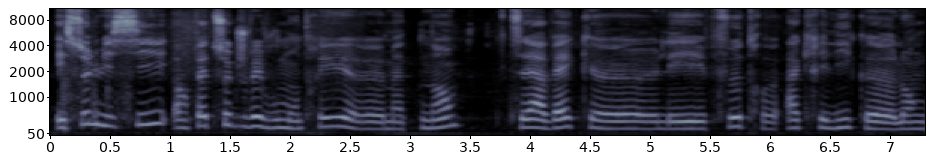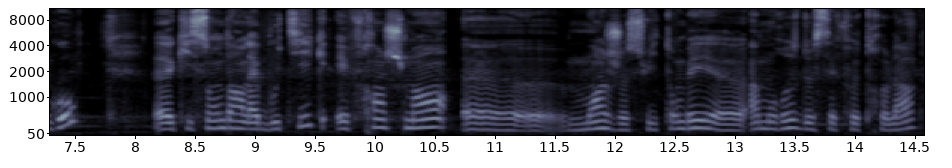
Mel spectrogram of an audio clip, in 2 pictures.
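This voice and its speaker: Slow mellow-voiced Québécoise craft vlogger. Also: female voice, medium pitch. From Quebec. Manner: hesitant, many fillers and restarts. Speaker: craft channel host. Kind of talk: casual show-and-tell vlog.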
